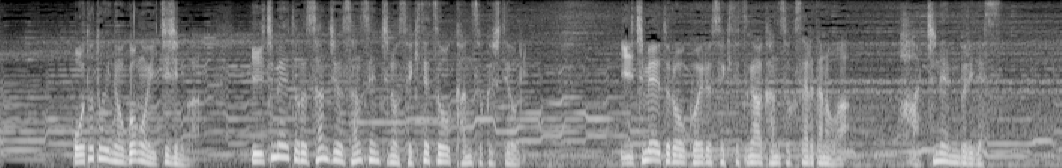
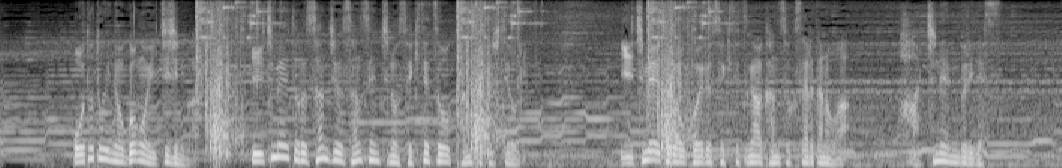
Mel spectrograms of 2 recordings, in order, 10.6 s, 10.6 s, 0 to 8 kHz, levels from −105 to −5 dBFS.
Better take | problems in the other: first | background sound (Shatter); 4 dB below the speech

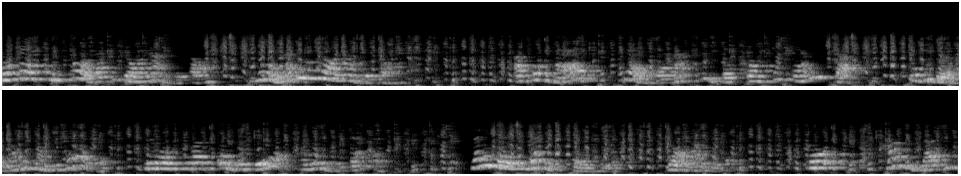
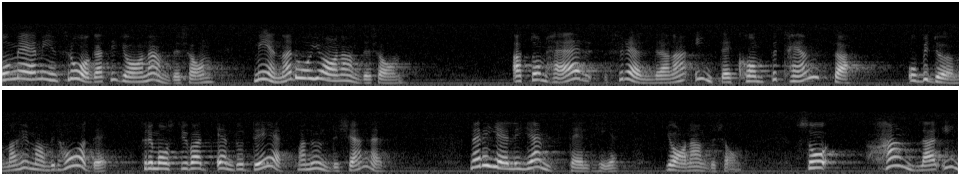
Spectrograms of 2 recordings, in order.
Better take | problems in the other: second | noise reduction (classical method WPE with log-MMSE)

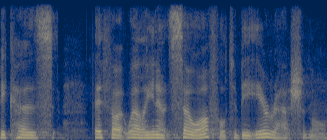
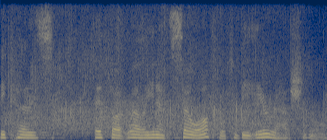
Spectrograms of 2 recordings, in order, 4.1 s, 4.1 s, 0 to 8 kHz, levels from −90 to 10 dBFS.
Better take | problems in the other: first | background sound (Applause); 8 dB below the speech

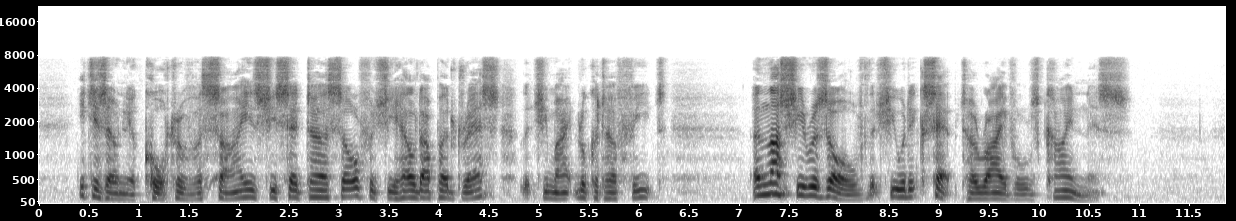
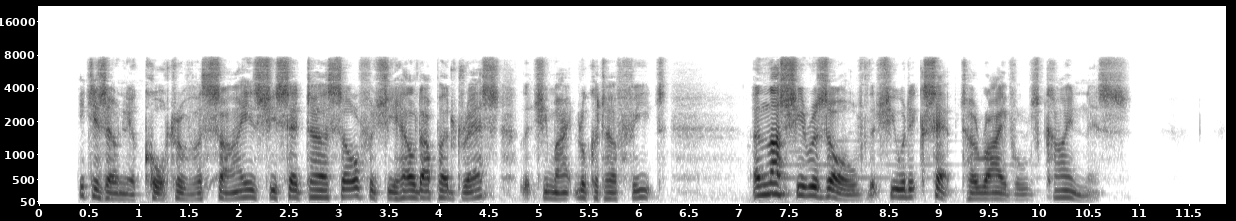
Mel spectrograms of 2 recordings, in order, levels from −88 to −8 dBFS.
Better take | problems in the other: first | noise reduction (neural mask model DeepFilterNet 3)

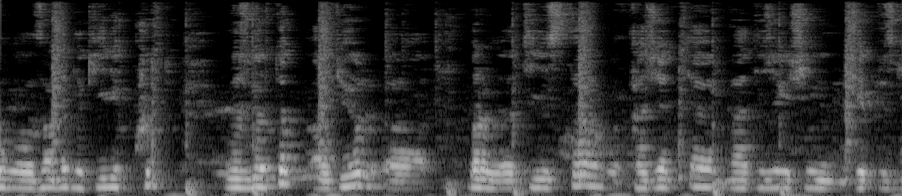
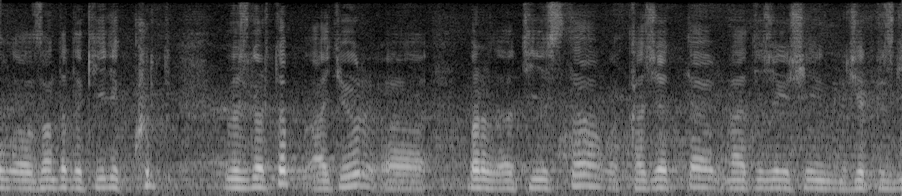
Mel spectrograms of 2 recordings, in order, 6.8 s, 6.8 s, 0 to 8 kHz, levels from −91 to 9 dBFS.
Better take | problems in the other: second | noise reduction (classical method WPE with log-MMSE)

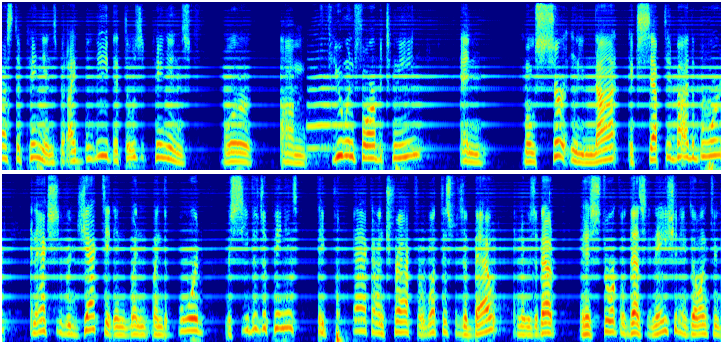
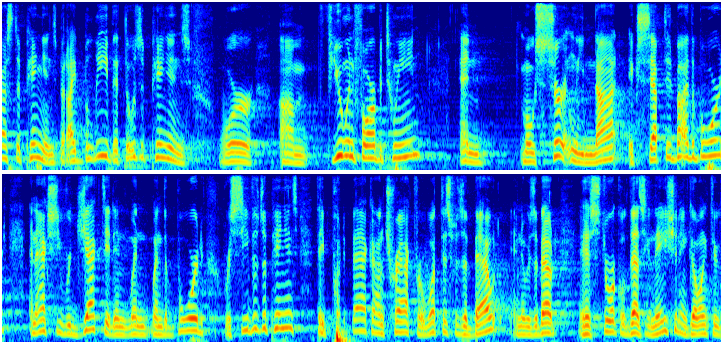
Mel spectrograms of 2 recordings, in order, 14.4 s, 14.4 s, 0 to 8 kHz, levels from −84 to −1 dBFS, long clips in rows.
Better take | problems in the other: second | noise reduction (neural mask model RNNoise)

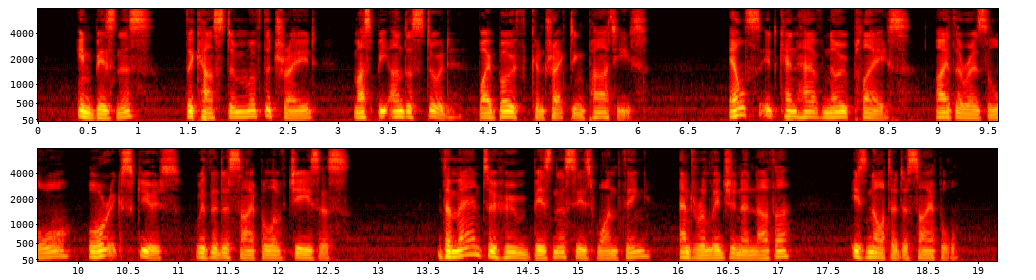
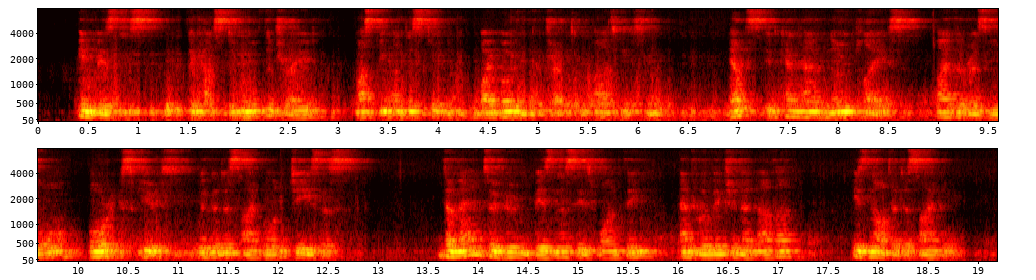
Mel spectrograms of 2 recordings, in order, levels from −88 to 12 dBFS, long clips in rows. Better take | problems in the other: first | noise reduction (neural separator model SepFormer DNS4)

